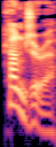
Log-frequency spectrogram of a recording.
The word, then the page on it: conjurer: anglais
